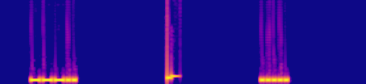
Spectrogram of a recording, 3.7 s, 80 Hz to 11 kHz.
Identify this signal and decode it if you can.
Morse code, heard as a keyed tone, about 40 wpm, 700 Hz. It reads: 8 5
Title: Single Letter-Number Alt 40wpm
